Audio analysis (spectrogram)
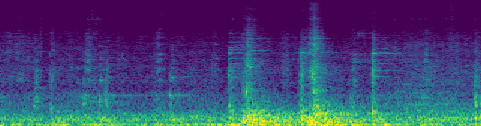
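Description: A freight train with boxcars rolls past close by, wheels clicking and clacking rhythmically over a heavy steady rumble that swells slightly midway, loud and continuous.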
